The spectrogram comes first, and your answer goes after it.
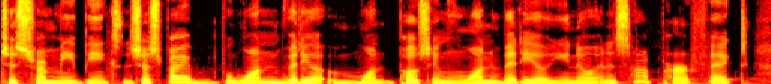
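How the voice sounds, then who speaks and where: Quiet and at a moderate pace, a woman speaks with ordinary pitch variation. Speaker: beginner YouTuber. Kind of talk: casual vlog monologue. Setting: home computer setup, on camera. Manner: quiet and shy; mumbling at times.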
